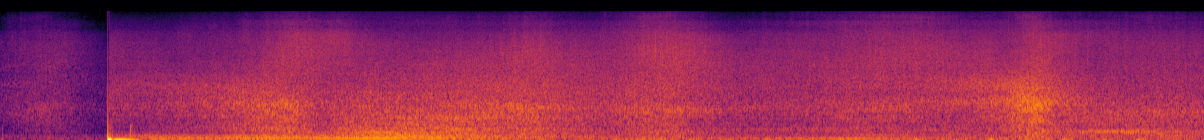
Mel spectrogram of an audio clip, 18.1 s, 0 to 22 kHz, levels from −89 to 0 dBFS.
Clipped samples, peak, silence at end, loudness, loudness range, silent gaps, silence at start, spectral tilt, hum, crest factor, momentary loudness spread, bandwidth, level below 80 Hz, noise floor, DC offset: under 0.1%; 0 dBFS; 0 s; -26 LUFS; 5 LU; none; 0 s; -3.5 dB/octave; none; 22 dB; 9 LU; 15.5 kHz; -32 dBFS; -45 dBFS; under 0.1%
